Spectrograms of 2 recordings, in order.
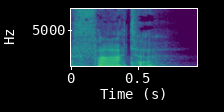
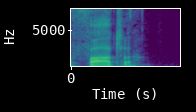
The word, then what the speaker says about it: Vater: And that's a reminder that V, when it's written down, is pronounced as a F sound, like an F. And we've heard this in Der Vater. – Der Vater.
